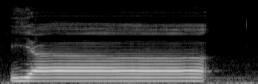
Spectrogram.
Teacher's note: زبان کے بیچ والے حصے سے یا ادا ہوتا ہے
